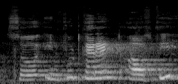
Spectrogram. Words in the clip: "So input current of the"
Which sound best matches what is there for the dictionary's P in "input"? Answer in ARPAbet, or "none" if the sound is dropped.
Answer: F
